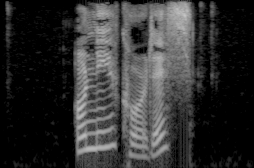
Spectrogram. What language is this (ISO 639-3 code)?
cor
